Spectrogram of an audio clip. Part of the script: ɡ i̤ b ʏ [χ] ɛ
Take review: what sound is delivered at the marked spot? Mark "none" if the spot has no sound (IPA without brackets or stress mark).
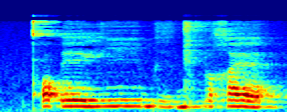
χ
